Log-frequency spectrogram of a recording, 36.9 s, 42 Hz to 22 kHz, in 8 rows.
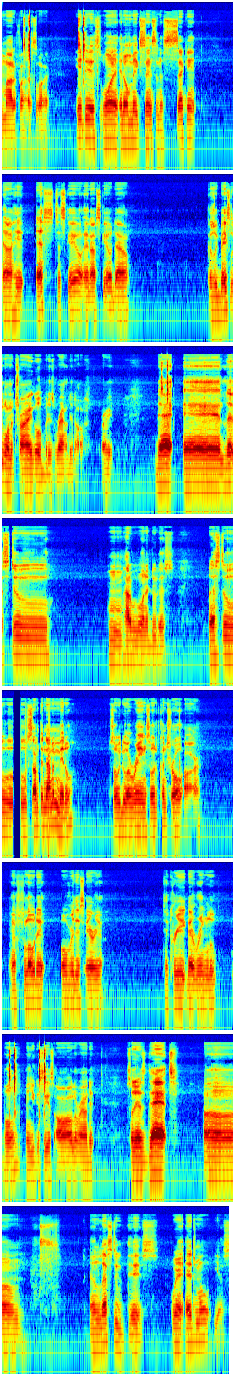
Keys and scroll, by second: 1.8 1, 5.3 s, 21.9 ctrl+r, 29.7 1.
